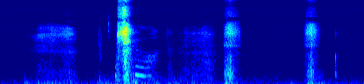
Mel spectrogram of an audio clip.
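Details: Sniffling breaths followed by three sharp sneezes, with quieter sniffs between; sneezing with sniffles.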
